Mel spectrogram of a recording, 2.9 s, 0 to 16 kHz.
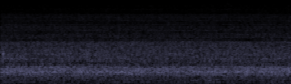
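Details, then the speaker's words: Cellpro PowerLab 8 charger regeneratively discharging a lithium EV cell at 30 A down to 2.5 V for bottom balancing; cooling fan comes on with steady, even airy whoosh, no ticks or rubbing, running normally. "after it starts discharging the fan comes on and you can hear the fan come on"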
